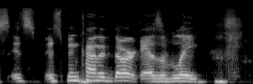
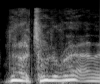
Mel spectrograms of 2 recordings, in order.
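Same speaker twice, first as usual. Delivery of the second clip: mock intense, higher and louder; 4 semitones higher, 7 dB louder than usual. Podcaster imitating a fellow narrator's intense story read, mock intense. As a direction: push it out with exaggerated intensity. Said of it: "Vidit was all intense".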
